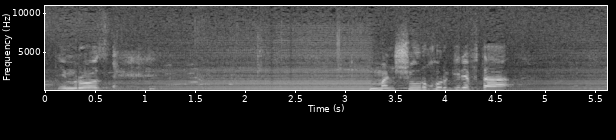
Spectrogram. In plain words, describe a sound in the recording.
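A man chants loudly into a microphone, holding long drawn-out notes through a loudspeaker.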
